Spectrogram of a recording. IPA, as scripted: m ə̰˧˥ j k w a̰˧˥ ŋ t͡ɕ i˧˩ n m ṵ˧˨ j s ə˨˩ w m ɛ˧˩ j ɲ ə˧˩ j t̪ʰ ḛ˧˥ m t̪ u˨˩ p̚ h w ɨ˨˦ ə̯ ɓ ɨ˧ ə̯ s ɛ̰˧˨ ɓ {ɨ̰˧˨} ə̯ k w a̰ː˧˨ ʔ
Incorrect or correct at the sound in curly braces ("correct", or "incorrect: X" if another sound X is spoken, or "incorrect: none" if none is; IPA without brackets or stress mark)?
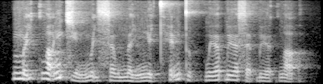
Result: incorrect: ɨ˨˩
